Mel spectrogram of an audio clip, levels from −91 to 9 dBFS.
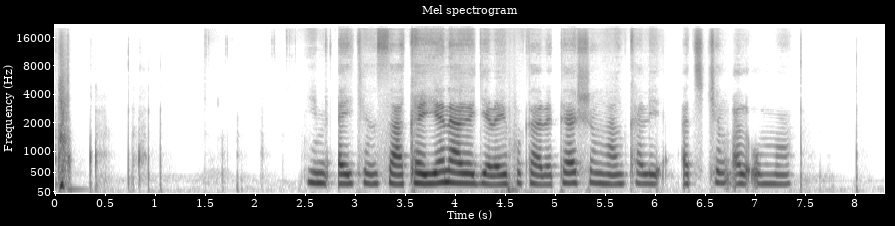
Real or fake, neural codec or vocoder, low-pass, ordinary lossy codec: fake; autoencoder, 48 kHz, 32 numbers a frame, DAC-VAE, trained on Japanese speech; none; none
